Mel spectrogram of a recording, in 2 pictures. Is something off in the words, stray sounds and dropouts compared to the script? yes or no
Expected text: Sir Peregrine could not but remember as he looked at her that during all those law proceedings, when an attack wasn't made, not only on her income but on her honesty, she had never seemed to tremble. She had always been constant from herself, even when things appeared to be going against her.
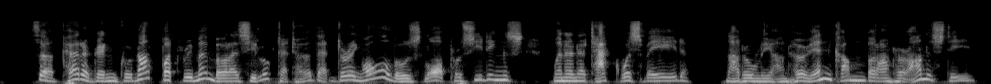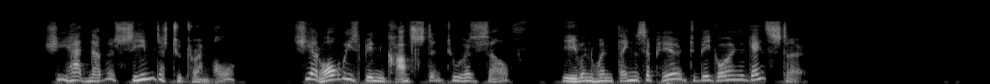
yes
